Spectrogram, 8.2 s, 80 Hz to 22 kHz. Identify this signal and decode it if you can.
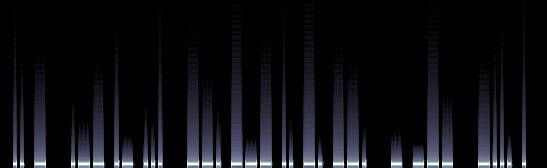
Morse code, heard as a keyed tone, about 22 wpm, 700 Hz. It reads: IT WAS GOING TO BE
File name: practice / 22wpm / Sets of 7 Words - 22wpm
